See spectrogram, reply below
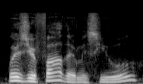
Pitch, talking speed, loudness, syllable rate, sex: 145 Hz, 210 wpm, -17 LUFS, 5.6 syllables/s, male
